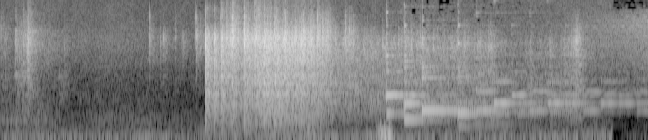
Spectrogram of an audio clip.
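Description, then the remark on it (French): Several illustrated story dice, rolled as part of a dice game, clatter across a hard tabletop in a dense, rattling burst lasting about a second, then a few lighter knocks and faint ringing as they settle. No one speaks. “est-ce que tu accepterais de jouer au jeu du lancer de dés et de lancer les dés dessinés qui sont devant toi”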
